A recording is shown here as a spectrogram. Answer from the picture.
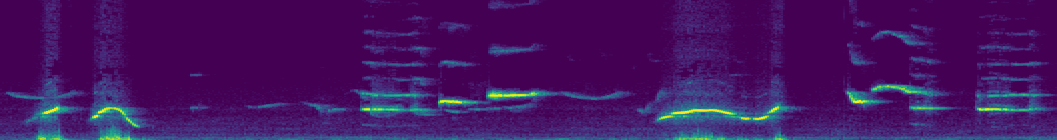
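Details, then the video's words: Ngeplong bird, sung as lure song for a magpie robin. Two loud wavering whistles, a run of thin high notes, another strong drawn-out whistle, then more high chirps. "suara ngeplong"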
